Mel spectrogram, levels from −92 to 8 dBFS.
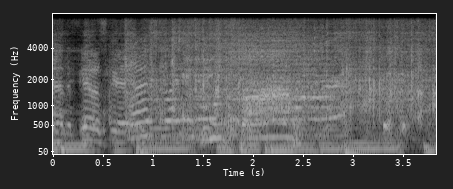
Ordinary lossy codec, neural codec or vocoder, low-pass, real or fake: none; codec, 32 kHz, 1.9 kbps, SNAC; 7.2 kHz; fake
